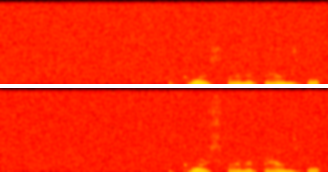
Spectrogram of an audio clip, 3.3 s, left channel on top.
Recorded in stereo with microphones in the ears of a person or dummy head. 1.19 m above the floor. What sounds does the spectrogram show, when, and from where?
1.7 s a man speaking: 50° right (ahead or behind); by 3.2 s 40° right (ahead or behind)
